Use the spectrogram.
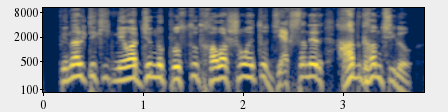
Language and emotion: Bengali, fearful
